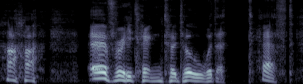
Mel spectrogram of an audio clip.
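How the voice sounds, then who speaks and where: A woman's voice: low-pitched, lively intonation, moderate pace, dry recording, clean studio sound. A woman playing a secretive, conspiratorial member of a secret society in an audio drama, speaking cryptically.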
